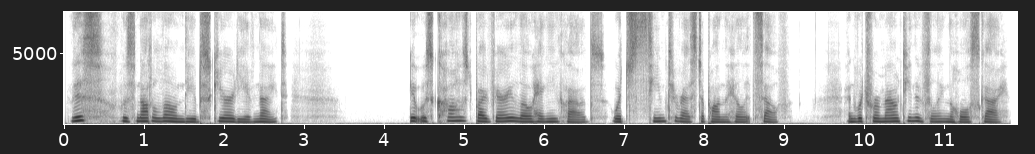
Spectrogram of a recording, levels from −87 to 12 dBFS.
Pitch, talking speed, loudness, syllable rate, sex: 205 Hz, 165 wpm, -20 LUFS, 5.2 syllables/s, female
